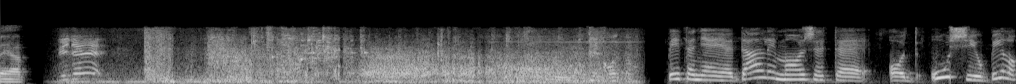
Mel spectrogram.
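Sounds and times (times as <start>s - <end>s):
speech: 0.0s - 1.7s, 5.6s - 10.1s
120 mm mortar firing: 1.4s - 5.8s.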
